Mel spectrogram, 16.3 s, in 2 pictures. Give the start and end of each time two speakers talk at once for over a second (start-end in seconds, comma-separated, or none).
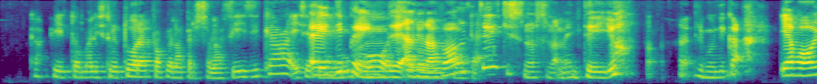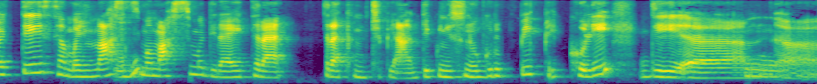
3.1-4.9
